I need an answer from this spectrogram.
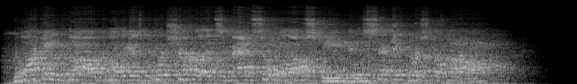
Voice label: Basketball Announcer Speaking; Basketball sound effects; Crowd and stadium ambience, announcers, cheering

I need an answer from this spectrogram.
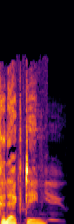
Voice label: US female connecting; lynne publishing

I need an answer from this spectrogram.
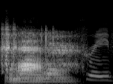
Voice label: Robot voice, "commander"; lynne publishing

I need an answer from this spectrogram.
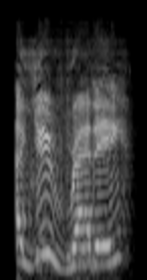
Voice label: UK female Are you ready Enthusiastic; beanstalk audio

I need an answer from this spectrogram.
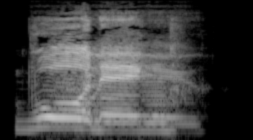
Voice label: UK female, Warning; Tech / Sci-fi; beanstalk audio

